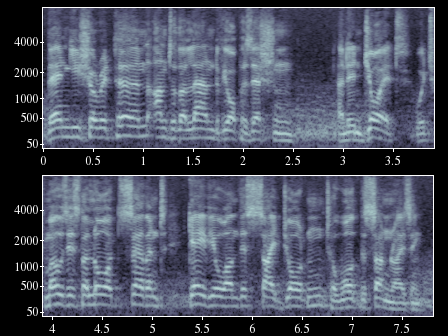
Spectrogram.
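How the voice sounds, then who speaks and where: An earnest, commanding Israelite leader acted by a man delivers deliberate orders in a biblical audio drama. His voice sits slightly high and declamatory, with faint noise behind it. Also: expressive, lightly acted.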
